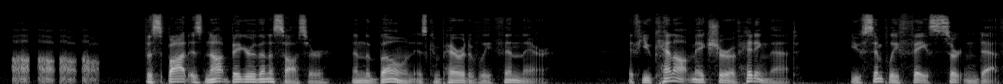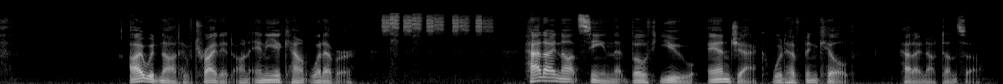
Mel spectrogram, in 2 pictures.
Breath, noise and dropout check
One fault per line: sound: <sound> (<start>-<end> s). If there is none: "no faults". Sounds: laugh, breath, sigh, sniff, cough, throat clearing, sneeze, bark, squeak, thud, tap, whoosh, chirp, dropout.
sound: laugh (0.1-1.0 s)
sound: laugh (13.8-15.0 s)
